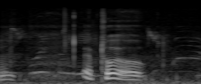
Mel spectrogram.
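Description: Speech only: a man's voice saying a couple of words about a second in, between quiet pauses.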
